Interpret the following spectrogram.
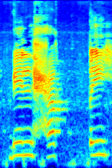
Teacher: قاف مشدد اور قلقلہ کا بھی ہے، اس کو ہم دباؤ دیں گے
